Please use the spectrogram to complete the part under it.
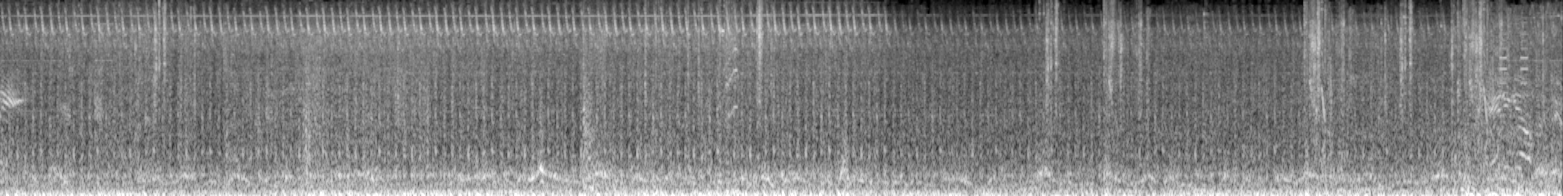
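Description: Pequod's transport helicopter in Metal Gear Solid V: The Phantom Pain, a loud, continuous close rotor thump and engine roar sustained throughout as it climbs, with voices faintly underneath.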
